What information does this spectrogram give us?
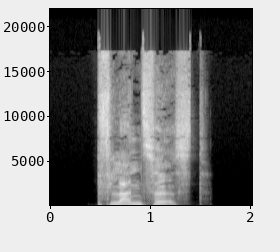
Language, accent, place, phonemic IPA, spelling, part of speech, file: German, Germany, Berlin, /ˈpflantsəst/, pflanzest, verb, De-pflanzest.ogg
- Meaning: second-person singular subjunctive I of pflanzen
